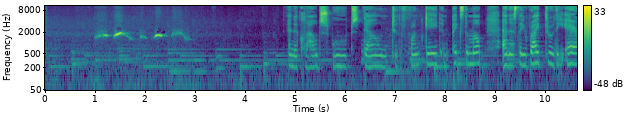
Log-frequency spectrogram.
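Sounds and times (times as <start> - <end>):
soft sustained musical background: 0.0 - 10.6
person whistling a short lilting tune: 1.0 - 3.0
speech: 4.9 - 10.6.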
